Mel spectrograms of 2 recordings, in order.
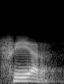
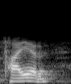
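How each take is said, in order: First: The vowel sounds like 'air'. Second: The vowel sounds like 'eye'. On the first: The speaker calls it right. "तो इसको हम फेयर पढ़ेंगे।" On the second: The speaker calls it wrong. "अगर हिंदी अंग्रेजी वर्णमाला के हिसाब से इसको पढ़ें"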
